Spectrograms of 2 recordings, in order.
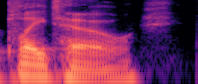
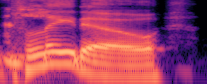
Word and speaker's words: Plato: But I do want to say that we say his name Plato. It's not like the philosopher Plato. It is Plato, like the kid's toy the squishy kid's toy, Play-Doh, that's a really good.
